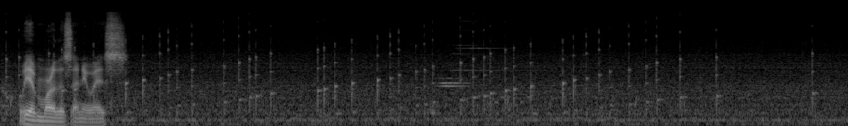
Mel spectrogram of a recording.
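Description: Short electronic blips climb steadily in pitch as building pieces are placed one after another.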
